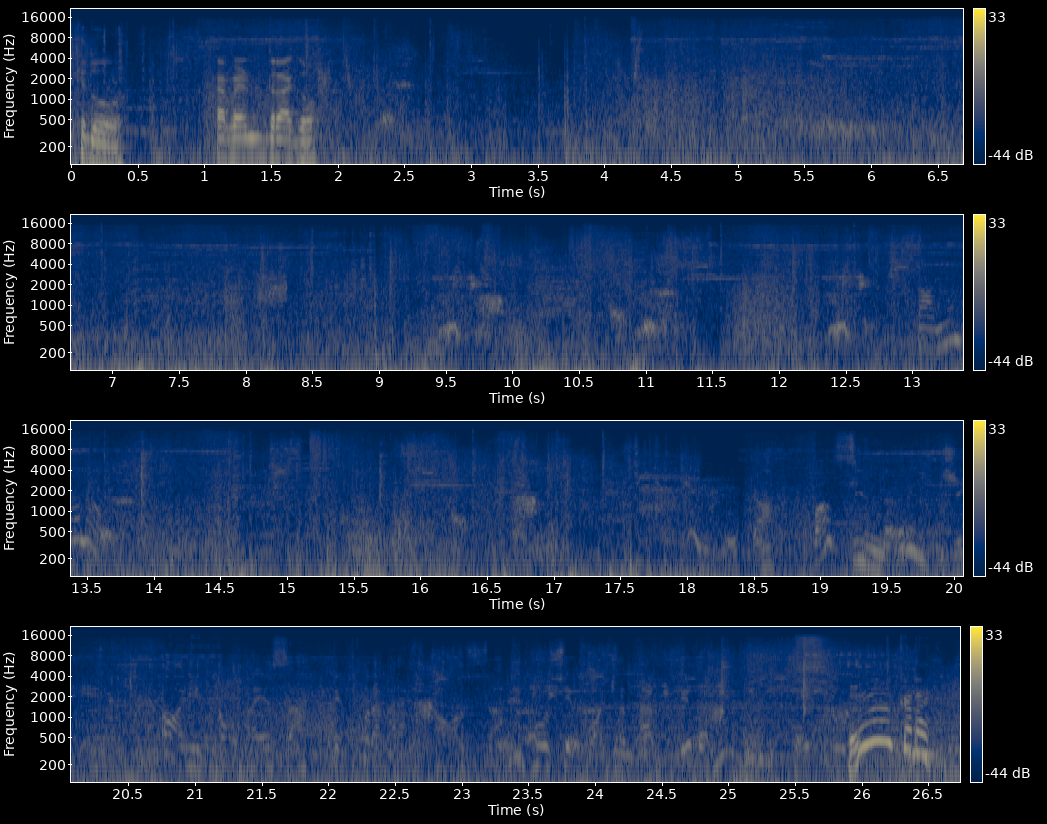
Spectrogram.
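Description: Spells crackle and blast with electric zaps.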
